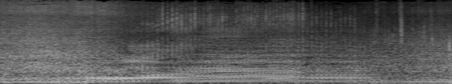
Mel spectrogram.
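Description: A sports car engine revs loudly and roars as the car pulls away.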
